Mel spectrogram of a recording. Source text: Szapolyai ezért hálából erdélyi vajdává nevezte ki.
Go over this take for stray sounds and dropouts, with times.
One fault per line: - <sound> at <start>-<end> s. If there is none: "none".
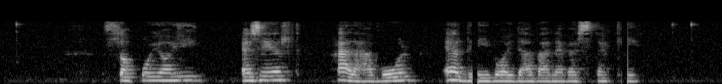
- dropout at 4.7-4.8 s
- dropout at 6.2-6.3 s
